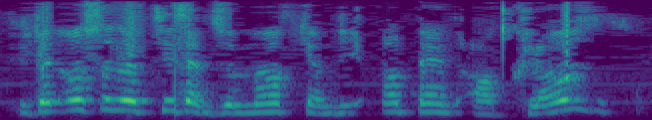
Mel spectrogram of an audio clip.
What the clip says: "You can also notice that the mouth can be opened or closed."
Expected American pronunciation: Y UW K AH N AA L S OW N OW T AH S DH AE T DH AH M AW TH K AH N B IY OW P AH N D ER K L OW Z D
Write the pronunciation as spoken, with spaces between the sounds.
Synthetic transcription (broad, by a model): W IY K AH N AA L S OW N OW T AH S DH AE T DH AH M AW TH K AH N B IY OW P AH N D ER K L OW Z D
